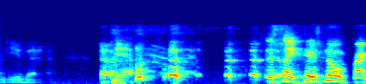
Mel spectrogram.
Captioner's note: laughing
